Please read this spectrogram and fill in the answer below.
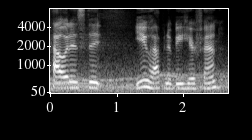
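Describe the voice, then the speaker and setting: A woman plays a young female warrior from a video game, guarded and blunt in manner. Her pitch sits in the middle, and loud music runs heavily over her words. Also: steady tone, normal speed, lightly acted. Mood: pensive, firm. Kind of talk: video game cutscene acting.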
